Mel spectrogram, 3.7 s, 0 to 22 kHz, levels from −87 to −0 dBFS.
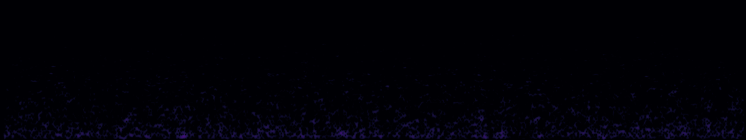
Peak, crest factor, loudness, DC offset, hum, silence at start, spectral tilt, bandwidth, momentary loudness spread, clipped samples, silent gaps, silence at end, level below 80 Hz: -58 dBFS; 14 dB; -70 LUFS; under 0.1%; none; 0 s; -2.5 dB/octave; 14.5 kHz; 0 LU; under 0.1%; none; 0 s; -90 dBFS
